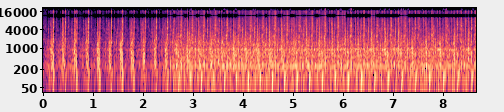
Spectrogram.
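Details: 6 HP Witte diesel-electric engine, about 80 years old, running again after about 30 years following valve work, oil change and fuel-system cleaning; a few slow heavy thumps as it catches after hand-cranking, governor hunts then settles to an even, steady slow chuff; normal idle.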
